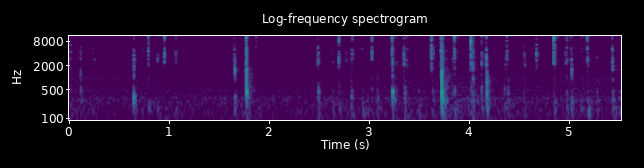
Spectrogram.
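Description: Typing on a computer keyboard: quick runs of key clicks with short pauses between them, as words are typed out one after another.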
